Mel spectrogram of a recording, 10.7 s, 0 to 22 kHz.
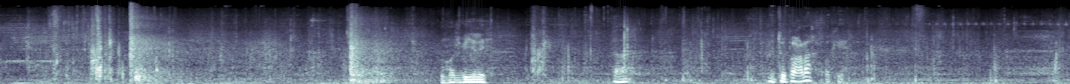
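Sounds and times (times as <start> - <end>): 
gunshots in an inhabited area: 1.3 - 1.8
speech: 4.4 - 5.0, 6.1 - 6.4, 7.7 - 8.7.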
